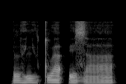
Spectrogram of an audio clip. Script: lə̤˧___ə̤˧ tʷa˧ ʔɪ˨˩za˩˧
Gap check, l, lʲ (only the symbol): lʲ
